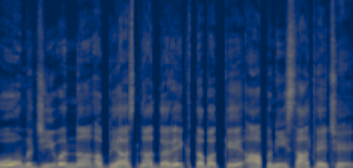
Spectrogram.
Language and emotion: Gujarati, neutral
